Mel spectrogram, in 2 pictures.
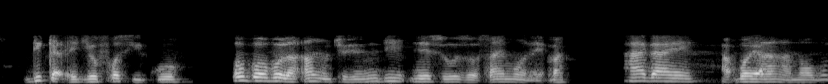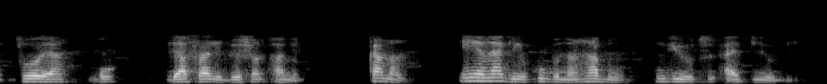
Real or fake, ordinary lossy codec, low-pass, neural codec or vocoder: fake; AAC, 16 kbps; 7.2 kHz; codec, 32 kHz, 1.9 kbps, SNAC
